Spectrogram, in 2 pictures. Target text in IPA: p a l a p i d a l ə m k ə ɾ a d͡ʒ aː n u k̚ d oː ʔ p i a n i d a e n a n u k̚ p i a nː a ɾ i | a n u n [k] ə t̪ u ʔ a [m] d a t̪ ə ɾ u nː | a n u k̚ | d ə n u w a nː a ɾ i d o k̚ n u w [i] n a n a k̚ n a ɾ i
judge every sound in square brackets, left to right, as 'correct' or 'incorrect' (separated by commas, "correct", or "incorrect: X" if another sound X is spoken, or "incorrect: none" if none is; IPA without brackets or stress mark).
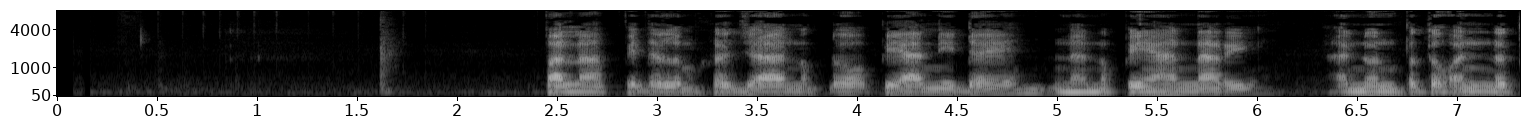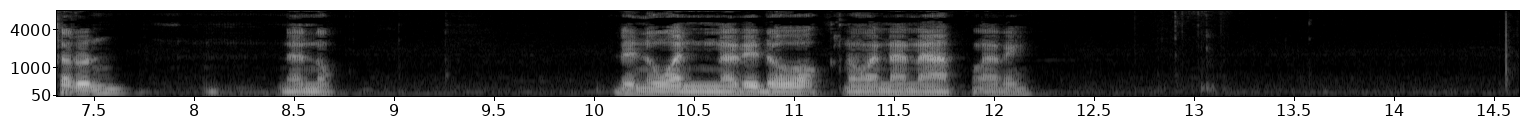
incorrect: p, incorrect: n, incorrect: a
